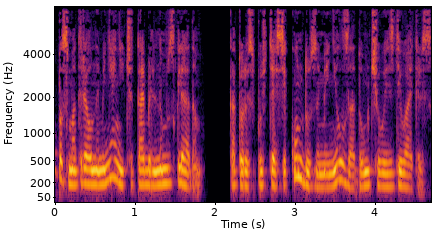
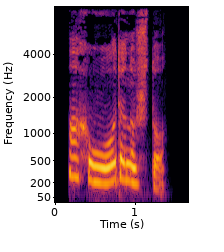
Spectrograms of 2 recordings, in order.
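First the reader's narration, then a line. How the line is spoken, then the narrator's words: Drawn-out drawl. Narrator (Russian): протянул он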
